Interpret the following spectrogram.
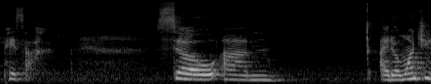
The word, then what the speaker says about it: Pesach: Hebrew that we call Pesach. It's got that sound at the end, ch, that you have all practiced so much, Pesach.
